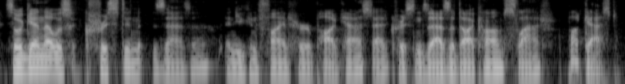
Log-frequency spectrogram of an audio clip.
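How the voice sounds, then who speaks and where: A man hosting a podcast, chatting in a relaxed, upbeat way with his guest and wrapping up the show. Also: sits low, normal speed, no room sound, studio quality. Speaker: podcast host. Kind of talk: casual interview and outro.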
